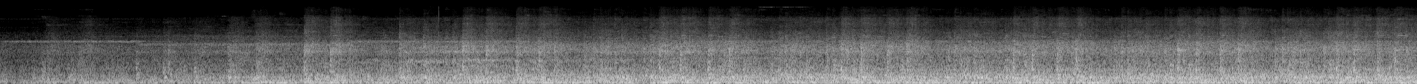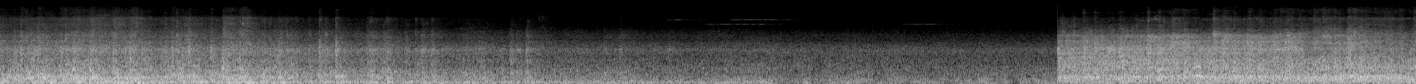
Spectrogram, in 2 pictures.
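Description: New York City subway train running along a steel elevated structure overhead, a steady loud rumble with a thin high wheel squeal in the first few seconds. The noise eases off a little and then jumps back up suddenly near the end.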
